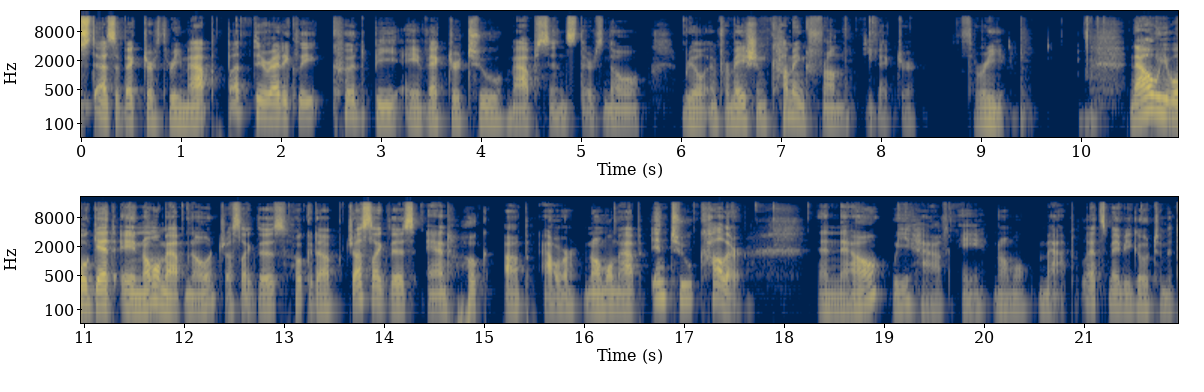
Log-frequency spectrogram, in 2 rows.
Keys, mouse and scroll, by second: 1.0 scroll up 8, 1.4 click, 1.7-4.7 scroll up 4, 5.9-7.8 drag, 9.0-9.6 scroll down 9, 9.6 middle click, 9.9 shift+a, 12.9 click, 14.2 click, 17.0 click, 17.6 ctrl+right click, 18.1 click, 19.0 click, 19.8 scroll up 5, 20.1-21.2 shift+middle drag, 21.2-21.9 drag.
